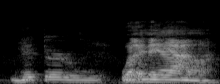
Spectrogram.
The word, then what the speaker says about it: Victor Wembanyama: Victor Wembanyama.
